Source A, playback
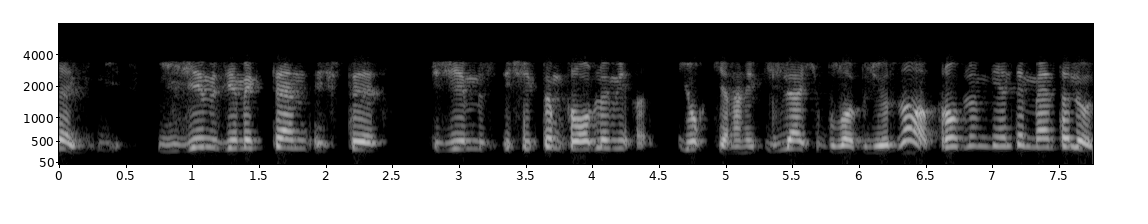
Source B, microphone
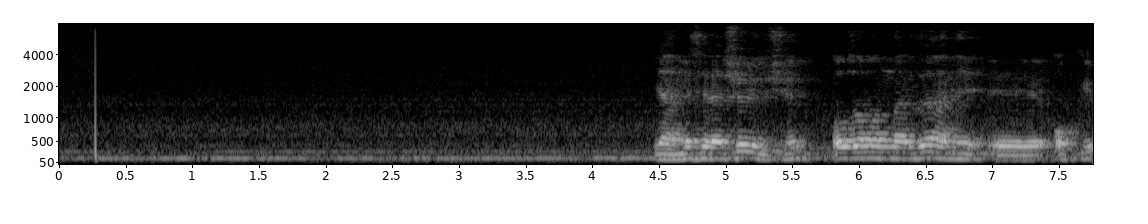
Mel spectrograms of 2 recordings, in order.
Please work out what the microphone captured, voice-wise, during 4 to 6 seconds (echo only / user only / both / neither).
user only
